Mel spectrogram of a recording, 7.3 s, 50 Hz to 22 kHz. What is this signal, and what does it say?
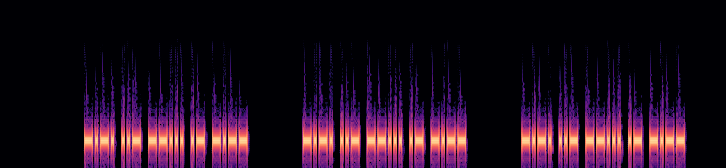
Morse code, heard as a keyed tone, about 46 wpm, 700 Hz. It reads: CU7AY CU7AY CU7AY
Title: DXCC-100 Call Signs - 5 Characters - Repeated 3x - 45wpm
